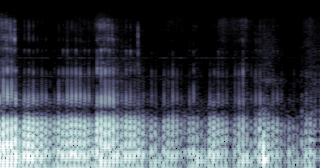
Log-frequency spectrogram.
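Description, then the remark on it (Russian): A domestic cat named Ryzhik purring, a steady low rumbling rhythm with regular pulses rising and falling with each breath, continuous throughout with no talking. “это мой кот Рыжик.”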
